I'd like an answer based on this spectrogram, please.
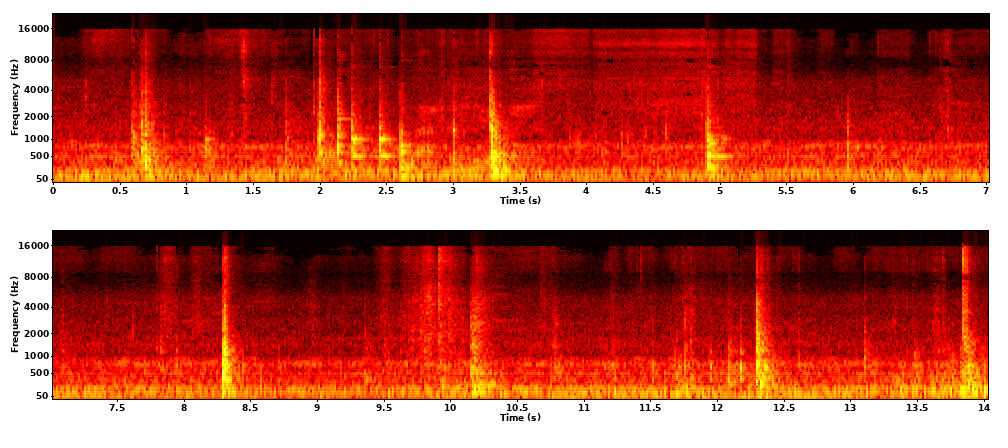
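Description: Steady low hum of a running commercial HVAC unit, with scattered sharp clicks and taps as the solenoid coil's wires and cable are handled against the unit.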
